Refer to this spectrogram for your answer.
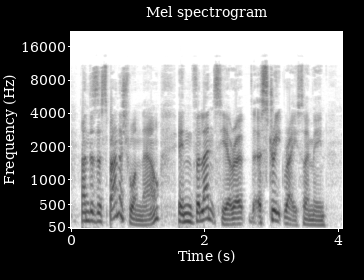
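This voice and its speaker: Fairly quick speech in a London accent. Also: man. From Spain, then London from age 10. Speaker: guest on English-learning podcast, works in family book business. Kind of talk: casual chat. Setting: studio.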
